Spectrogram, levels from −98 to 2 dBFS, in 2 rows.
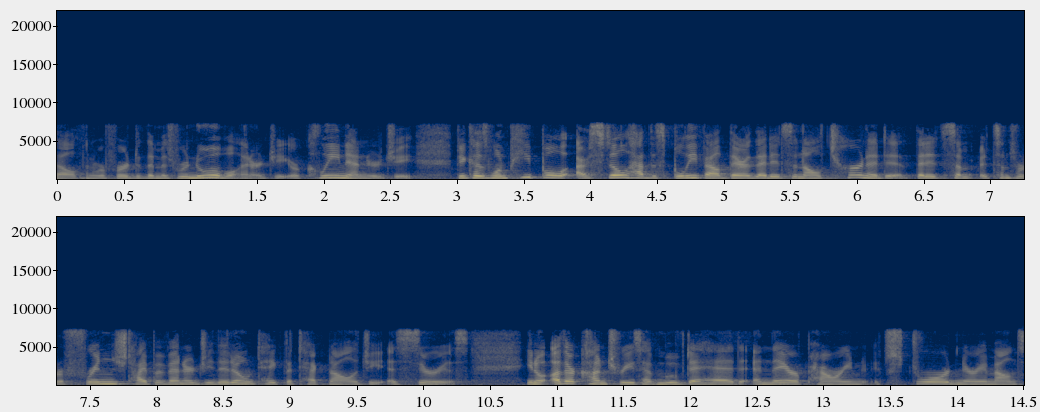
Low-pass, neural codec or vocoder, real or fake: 7.2 kHz; none; real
